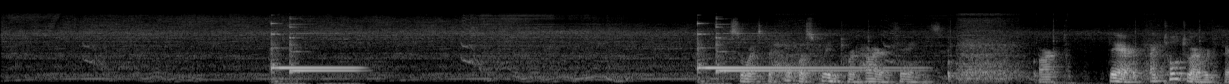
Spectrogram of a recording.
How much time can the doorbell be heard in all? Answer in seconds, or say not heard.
3 s.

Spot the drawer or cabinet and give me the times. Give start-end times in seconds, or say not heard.
0.8-2.0, 4.6-6.3, 8.8-10.6.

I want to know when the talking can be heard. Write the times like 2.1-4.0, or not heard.
7.3-9.4, 10.3-12.2.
